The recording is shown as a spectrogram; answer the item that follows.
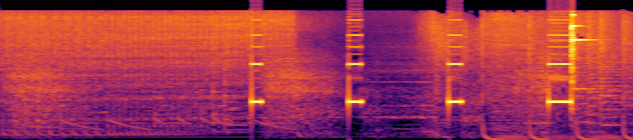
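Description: Workout interval timer's countdown beeps over electronic dance music: three short beeps a second apart, then a longer final beep as the countdown reaches zero and the exercise interval ends. The beeps are the loudest sound; heavy bass comes into the music just before the last beep.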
